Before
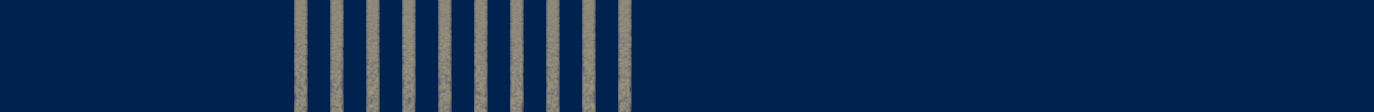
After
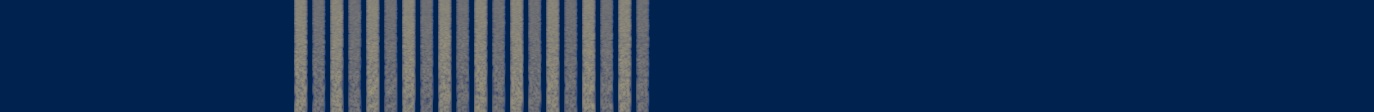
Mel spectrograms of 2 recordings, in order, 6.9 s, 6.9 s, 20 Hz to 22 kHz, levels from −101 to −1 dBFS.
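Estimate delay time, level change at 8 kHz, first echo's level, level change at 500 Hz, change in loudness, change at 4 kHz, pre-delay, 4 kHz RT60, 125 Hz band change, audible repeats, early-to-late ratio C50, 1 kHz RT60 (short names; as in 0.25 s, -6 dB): 90 ms, -2.0 dB, -11.5 dB, -2.0 dB, -2.0 dB, -2.0 dB, none, none, -2.0 dB, 1, none, none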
